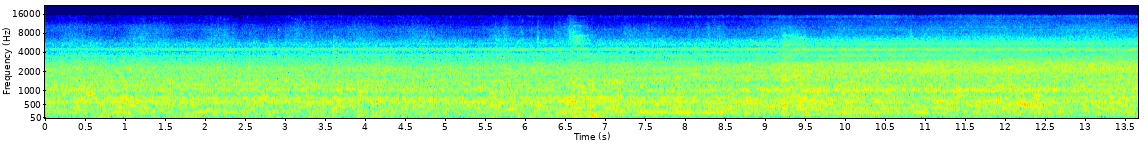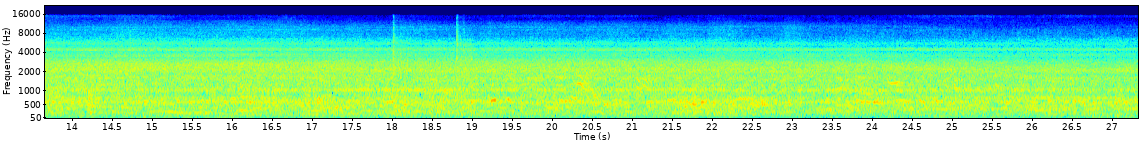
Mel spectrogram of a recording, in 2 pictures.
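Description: A racing bicycle whirs along a track.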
